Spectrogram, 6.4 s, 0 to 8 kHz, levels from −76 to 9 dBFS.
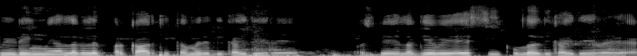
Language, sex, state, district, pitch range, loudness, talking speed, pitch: Hindi, male, Rajasthan, Bikaner, 135-155 Hz, -17 LUFS, 195 wpm, 145 Hz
